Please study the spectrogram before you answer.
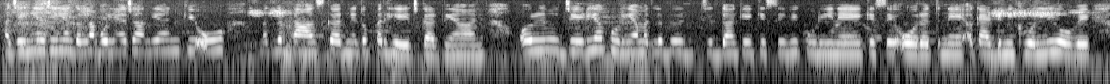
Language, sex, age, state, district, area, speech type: Punjabi, female, 18-30, Punjab, Kapurthala, urban, spontaneous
